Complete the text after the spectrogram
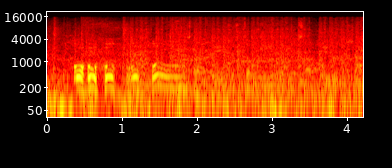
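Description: Zombies groan and snarl.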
